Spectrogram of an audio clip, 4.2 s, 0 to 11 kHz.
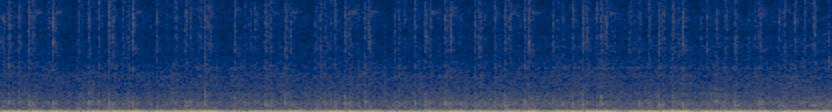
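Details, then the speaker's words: Route 66 Buick V8 with a small cam, idling after a coolant refill with an exhaust leak present, AC on: compressor load drops idle about another 200 RPM, giving a deep, uneven, loping idle that pulses and stumbles. "it sounds so much nastier with the AC on and it loaded up on the compressor cuz it idles down like another 200 RPM"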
